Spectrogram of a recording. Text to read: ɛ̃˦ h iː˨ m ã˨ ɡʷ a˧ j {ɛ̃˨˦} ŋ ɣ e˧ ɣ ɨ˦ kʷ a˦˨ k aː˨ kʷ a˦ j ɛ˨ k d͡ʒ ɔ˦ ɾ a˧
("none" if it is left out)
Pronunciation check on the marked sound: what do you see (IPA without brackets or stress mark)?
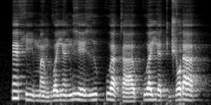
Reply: ɛ̃˨˦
